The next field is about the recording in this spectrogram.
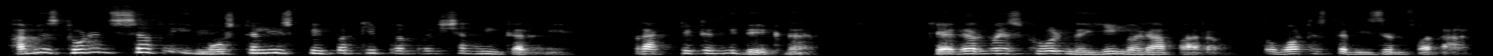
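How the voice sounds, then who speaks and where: Gravelly man addressing students. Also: on the high side, expressive, brisk, darkish tone. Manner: mixes Hindi with English phrases, addresses students directly. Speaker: host. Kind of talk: casual panel discussion.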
